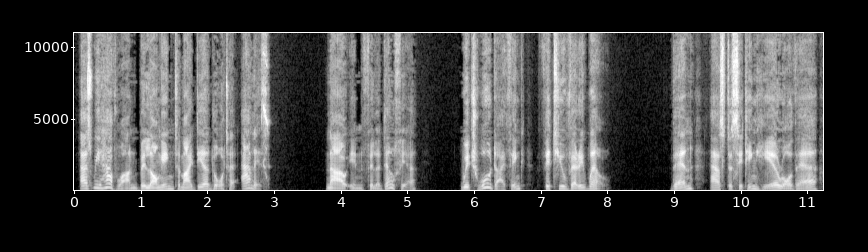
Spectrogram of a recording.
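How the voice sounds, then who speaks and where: A man voicing a polite, persuasive country gentleman's letter in a formal, courteous manner for an audiobook. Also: mid-range voice, no room sound, clean studio sound, natural voice.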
